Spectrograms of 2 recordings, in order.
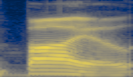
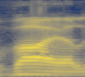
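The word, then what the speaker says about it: Bhaile: believe they come from bile or vile as it should be pronounced b-h-a-i-l-e which is usually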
